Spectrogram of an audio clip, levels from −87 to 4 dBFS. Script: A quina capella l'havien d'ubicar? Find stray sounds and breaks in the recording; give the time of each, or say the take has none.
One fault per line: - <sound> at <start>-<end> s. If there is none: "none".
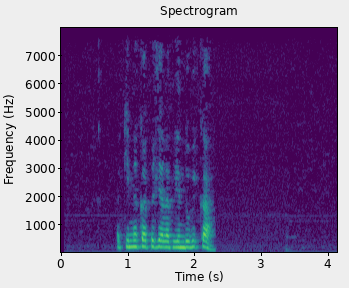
none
